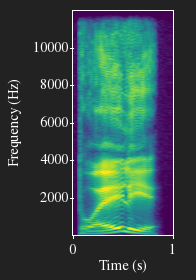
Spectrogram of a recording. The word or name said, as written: 对立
